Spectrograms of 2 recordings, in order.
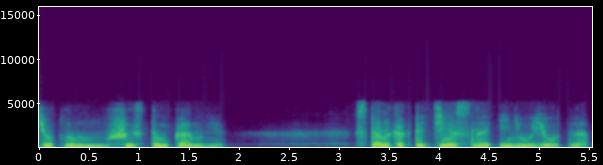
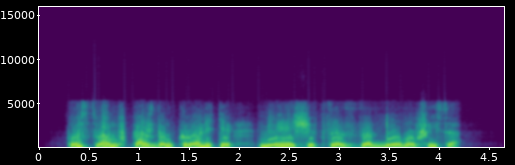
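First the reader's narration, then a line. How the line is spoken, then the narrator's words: Shout fading away. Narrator (Russian): крикнул кролик, и голос его растворился в шорохах джунглей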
